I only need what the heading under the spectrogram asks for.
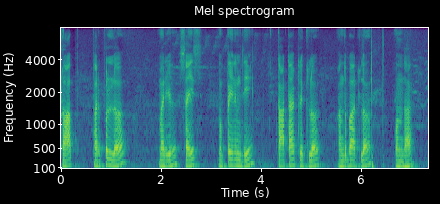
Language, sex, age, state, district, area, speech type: Telugu, male, 18-30, Andhra Pradesh, N T Rama Rao, urban, read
